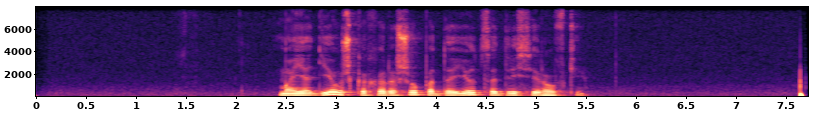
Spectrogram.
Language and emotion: Russian, neutral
